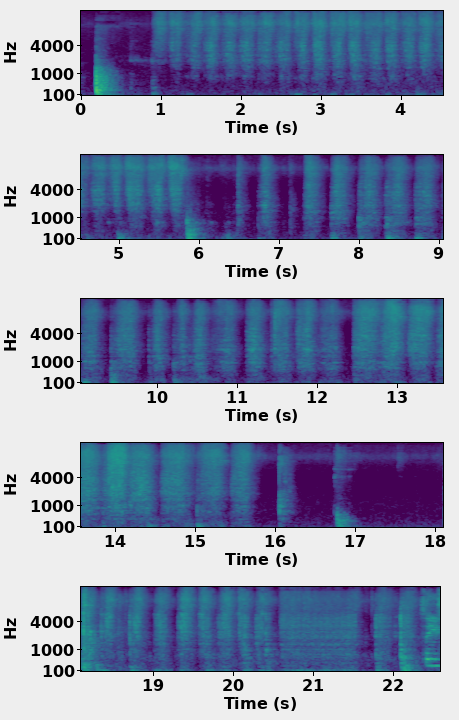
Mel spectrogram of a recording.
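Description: Clear wax rubbed by hand across painted wood, a steady back-and-forth scrubbing with rhythmic strokes, close and fairly loud, with brief pauses between bursts of rubbing.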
